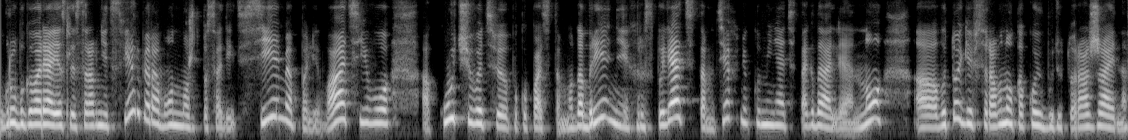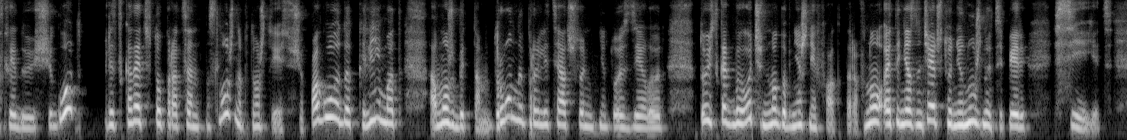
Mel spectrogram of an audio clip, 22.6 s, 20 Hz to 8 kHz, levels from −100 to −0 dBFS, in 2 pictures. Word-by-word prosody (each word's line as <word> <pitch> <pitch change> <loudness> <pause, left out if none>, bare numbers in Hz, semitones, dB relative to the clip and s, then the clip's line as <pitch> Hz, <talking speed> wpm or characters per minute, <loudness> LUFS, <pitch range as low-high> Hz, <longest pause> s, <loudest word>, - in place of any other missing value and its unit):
грубо 260 0 +3
говоря, 255 0 +6
если 230 -1 +4
сравнить 230 0 -1
с - - -11
фермером, 335 - -1
он 240 0 +1
может 205 -3 -4
посадить 200 0 -9
семя, 335 0 -1
поливать 335 +3 +1
его, 275 -1 +1 0.3
окучивать, 290 -6 +1
э, 210 -2 0
покупать 200 +1 -5
там - - -9
удобрения, 245 - +1
их 195 - -11
распылять, 245 - +3
там - - -5
технику 310 -6 -6
менять, 240 -2 0
и - - -27
так 235 - -4
далее, 215 -5 0
но, 340 - +2 0.3
э, 205 0 +2
в 235 +4 0
итоге 285 -4 0
всё 245 0 -6
равно, 260 +5 +3
какой 225 +1 0
будет 205 0 -6
урожай 210 0 +1
на - - -7
следующий 200 -1 -5
год, - - +3 0.2
предсказать 270 +5 0
стопроцентно 230 -6 -3
сложно, 345 - -2
потому 220 - -6
что 215 - -13
есть - - -12
еще 175 - -13
погода, 325 - +3
климат, 270 +1 0 0.3
а - - 0
может 255 -2 +4
быть 215 0 -3
там - - -10
дроны 350 -6 +1
пролетят, 245 -2 -2
что-нибудь 235 -3 -5
не 220 - -5
то 210 0 -3
сделают, 200 0 -3 0.3
то - - -1
есть 295 - 0
как 300 -3 +1
бы 265 +1 +4
очень 270 -5 0
много 260 -1 +3
внешних 225 -2 -1
факторов. - - -11
Но 300 +4 +4
это 260 +1 +3
не 260 - +6
означает, 265 +5 +2
что 275 -3 -1
не 235 0 +5
нужно 255 -2 +5
теперь 215 -1 0 0.2
сеять, 215 - -5
245 Hz, 195 wpm, -23 LUFS, 215-285 Hz, 0.3 s, говоря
